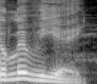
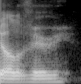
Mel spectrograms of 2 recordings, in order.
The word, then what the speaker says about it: Olivier: I liked Quincy Olivier. I liked him. You're saying it wrong. It's Quincy Oliveri. Oliver, yeah.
